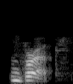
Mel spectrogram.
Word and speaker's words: Brooks: Brooks. B-R-O-O-K-S.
